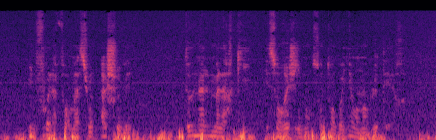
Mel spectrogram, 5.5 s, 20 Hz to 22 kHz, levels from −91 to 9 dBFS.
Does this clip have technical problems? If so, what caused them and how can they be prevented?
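No, the speech signal shows no technical problems, and the only other sound is the recording room's own background noise, sitting about 25 dB below the speech, which belongs to the recording rather than to any fault in the system.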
